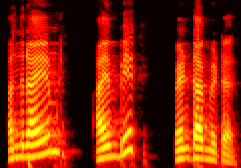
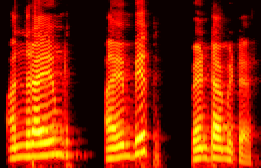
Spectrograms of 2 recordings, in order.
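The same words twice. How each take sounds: The two takes are said the same way.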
